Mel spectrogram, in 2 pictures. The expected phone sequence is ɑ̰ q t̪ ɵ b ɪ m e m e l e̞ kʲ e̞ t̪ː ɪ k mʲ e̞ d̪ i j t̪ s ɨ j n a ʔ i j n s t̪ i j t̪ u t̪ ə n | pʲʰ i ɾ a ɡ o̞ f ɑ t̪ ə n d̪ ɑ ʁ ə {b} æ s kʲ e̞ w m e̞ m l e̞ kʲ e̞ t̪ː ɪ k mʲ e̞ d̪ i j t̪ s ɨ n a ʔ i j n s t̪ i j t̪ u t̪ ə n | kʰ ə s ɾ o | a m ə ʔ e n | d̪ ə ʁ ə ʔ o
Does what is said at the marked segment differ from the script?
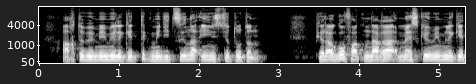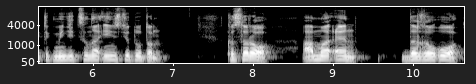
yes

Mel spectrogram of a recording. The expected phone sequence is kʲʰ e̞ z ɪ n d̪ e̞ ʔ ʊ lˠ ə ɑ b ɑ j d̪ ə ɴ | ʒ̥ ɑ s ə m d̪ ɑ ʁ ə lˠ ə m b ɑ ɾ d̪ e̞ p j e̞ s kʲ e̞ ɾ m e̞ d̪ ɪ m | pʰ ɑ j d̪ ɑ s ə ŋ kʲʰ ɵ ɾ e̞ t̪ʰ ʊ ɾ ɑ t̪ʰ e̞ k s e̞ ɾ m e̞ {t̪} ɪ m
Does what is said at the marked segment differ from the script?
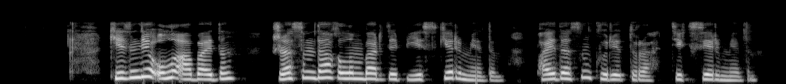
yes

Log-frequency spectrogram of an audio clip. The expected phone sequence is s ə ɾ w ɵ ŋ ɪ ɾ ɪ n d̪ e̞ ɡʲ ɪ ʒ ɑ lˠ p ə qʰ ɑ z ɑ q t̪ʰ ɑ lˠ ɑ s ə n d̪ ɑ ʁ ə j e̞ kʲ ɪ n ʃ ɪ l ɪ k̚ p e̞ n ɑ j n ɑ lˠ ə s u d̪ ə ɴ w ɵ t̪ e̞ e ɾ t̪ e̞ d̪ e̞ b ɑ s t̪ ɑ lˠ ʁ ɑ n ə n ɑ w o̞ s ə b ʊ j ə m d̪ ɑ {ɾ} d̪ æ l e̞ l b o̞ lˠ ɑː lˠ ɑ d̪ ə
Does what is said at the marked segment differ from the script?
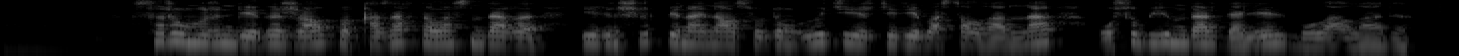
no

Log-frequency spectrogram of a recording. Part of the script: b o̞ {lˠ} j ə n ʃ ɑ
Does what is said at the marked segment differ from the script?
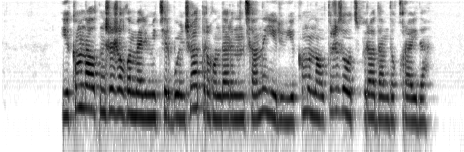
yes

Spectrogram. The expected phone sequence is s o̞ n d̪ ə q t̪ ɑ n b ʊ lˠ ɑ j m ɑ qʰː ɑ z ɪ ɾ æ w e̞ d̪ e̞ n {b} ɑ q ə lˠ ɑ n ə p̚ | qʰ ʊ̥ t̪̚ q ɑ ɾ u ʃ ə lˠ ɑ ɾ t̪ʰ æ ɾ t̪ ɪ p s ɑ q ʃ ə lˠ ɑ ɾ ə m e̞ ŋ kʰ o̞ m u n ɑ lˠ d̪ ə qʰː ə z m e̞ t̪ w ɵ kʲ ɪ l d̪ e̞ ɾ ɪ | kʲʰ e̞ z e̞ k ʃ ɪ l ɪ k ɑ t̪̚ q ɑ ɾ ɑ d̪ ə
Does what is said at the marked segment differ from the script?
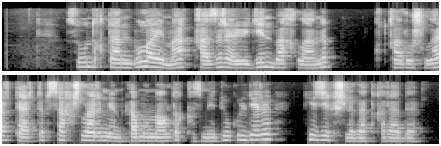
no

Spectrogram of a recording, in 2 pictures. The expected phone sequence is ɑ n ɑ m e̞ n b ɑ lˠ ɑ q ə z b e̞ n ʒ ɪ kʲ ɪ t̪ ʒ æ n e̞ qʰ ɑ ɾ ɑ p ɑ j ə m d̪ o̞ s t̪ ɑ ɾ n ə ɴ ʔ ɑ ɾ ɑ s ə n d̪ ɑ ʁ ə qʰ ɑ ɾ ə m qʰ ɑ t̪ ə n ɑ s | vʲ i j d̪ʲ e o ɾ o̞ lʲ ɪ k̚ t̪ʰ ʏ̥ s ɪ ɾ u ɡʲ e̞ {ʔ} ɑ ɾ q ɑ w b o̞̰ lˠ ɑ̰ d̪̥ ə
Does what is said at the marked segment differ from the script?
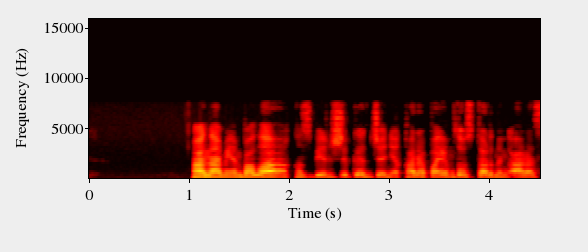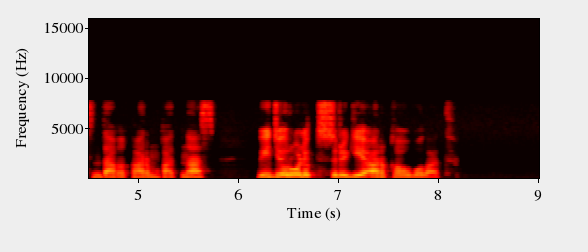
no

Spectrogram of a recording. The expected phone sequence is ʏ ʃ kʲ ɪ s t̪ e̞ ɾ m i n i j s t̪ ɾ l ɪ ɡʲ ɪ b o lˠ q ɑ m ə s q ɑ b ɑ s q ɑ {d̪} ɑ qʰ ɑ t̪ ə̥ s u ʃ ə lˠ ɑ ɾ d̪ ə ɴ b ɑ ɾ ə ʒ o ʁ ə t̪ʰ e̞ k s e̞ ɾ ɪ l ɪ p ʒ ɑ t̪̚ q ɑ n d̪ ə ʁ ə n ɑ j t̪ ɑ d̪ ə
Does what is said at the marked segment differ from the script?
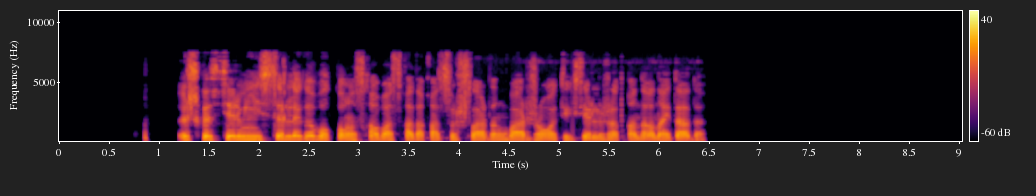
no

